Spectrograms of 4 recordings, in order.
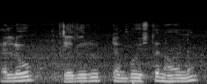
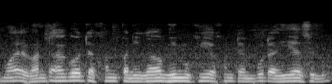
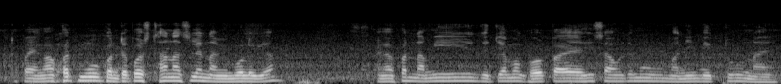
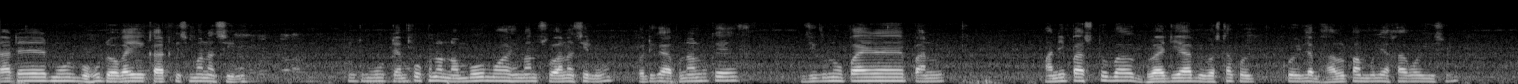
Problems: constant background noise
